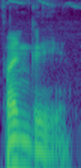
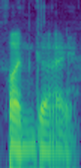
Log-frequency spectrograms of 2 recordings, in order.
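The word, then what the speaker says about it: fungi: of a scrub it's a moist plank covered fungry you try to move it with a stick and a gloved hand I know it's pronounced fun guy but I like it my way after a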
